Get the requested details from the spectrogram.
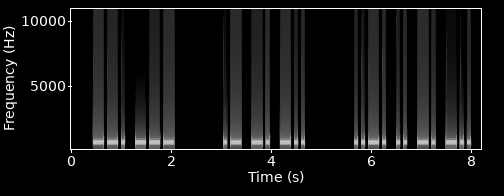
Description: Morse code, heard as a keyed tone, about 17 wpm, 700 Hz. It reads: GO AND FIND
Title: 2x Word-Spacing - Sentences from Top 200 Words - 17wpm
